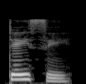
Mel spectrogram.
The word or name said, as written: daysie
